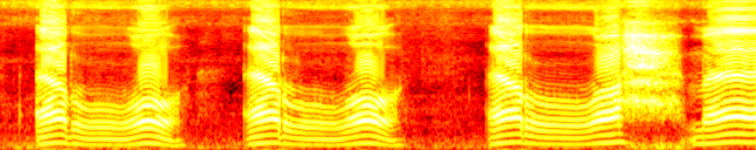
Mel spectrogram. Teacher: Kemudian ini bertemu dengan huruf ra yang berharakat tasydid, maka ra-nya kita baca dengan tafkhim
